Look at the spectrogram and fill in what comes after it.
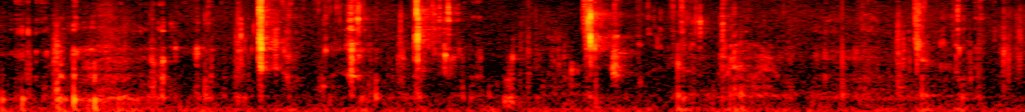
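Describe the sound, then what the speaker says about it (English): Close, wet chewing of gum with irregular smacks and clicks over a few seconds, loud against a quiet background with no words spoken. "some hand motions and gum chewing and rambling here today"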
